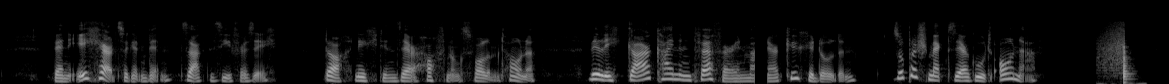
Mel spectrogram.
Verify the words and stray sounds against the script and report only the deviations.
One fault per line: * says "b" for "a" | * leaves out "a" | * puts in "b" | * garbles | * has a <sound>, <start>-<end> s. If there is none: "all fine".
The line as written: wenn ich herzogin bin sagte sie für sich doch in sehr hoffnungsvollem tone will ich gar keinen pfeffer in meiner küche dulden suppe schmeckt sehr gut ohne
* puts in "nicht"
* has a dropout, 7.5-7.7 s
* has a thud, 11.0-11.5 s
